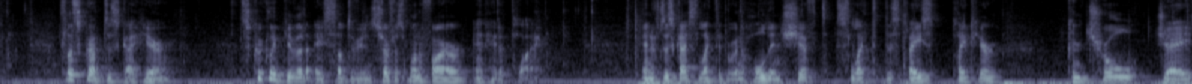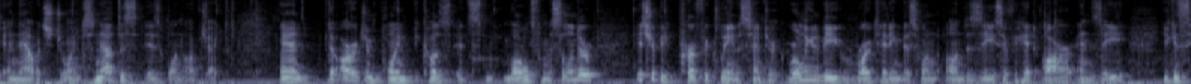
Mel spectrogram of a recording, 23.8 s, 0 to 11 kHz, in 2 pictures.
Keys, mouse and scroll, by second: 0.1-0.5 scroll up 1, 0.7 click, 2.3-5.6 drag, 5.6-7.4 middle drag, 6.0-6.4 scroll up 1, 6.7 g, 7.4 right click, 8.4 shift+click, 9.3-12.7 middle drag, 9.7-11.2 scroll up 2, 11.2-11.7 scroll up 1, 11.7 ctrl+j, 12.7 click, 12.7 middle click, 12.9 scroll down 1, 13.1 g, 14.0 right click, 15.0 scroll up 1, 16.1-23.8 middle drag, 17.9-18.3 scroll up 2, 19.3-21.8 scroll down 2, 21.8-22.4 scroll down 1, 22.4 r.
